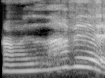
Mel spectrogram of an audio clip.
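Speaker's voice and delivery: high, drawn-out gush of delight. Real, not acted. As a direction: let it swell slowly with real delight. Host reacts delightedly to story.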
